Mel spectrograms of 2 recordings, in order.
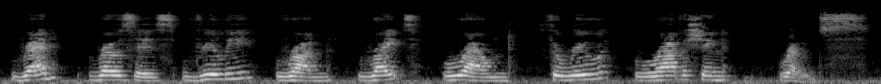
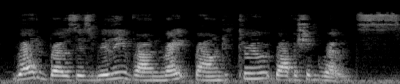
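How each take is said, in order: First: The sentence is spoken slowly and carefully. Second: The sentence is spoken at a moderate speed. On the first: "So first, slow" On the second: "now I will say it a little bit quicker"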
